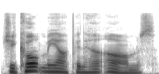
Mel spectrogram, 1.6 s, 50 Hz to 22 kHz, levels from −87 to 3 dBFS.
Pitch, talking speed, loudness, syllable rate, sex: 135 Hz, 265 wpm, -19 LUFS, 4.7 syllables/s, male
